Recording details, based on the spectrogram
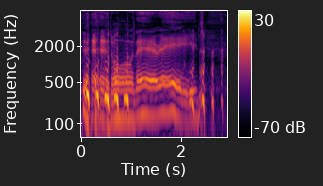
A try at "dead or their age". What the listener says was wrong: Don't try to add another syllable to make it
